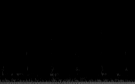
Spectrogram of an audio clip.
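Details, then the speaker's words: Vevor 6.5 L ultrasonic record cleaner, clockwork dial timer that doesn't seem to turn back to zero; soft, even ticks about four per second over quiet background as timer runs down; normal mechanical timer ticking. "this doesn't feel like it wants to be turned back to zero if you listen carefully"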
